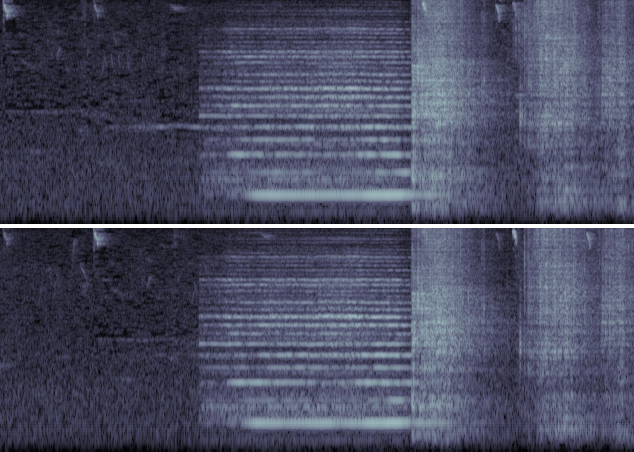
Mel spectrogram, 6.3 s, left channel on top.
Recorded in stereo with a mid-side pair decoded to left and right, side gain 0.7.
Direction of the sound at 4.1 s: Straight ahead.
